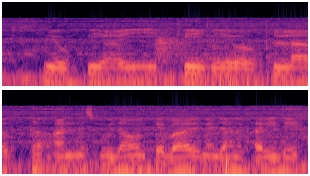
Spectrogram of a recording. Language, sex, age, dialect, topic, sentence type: Hindi, male, 25-30, Kanauji Braj Bhasha, banking, question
